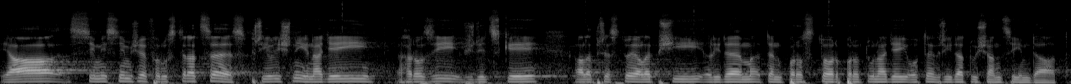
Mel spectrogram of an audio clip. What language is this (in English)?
Czech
